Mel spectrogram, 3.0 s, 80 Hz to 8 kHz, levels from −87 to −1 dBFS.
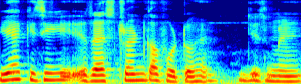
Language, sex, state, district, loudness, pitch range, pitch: Hindi, female, Uttar Pradesh, Jyotiba Phule Nagar, -15 LUFS, 185-230 Hz, 215 Hz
